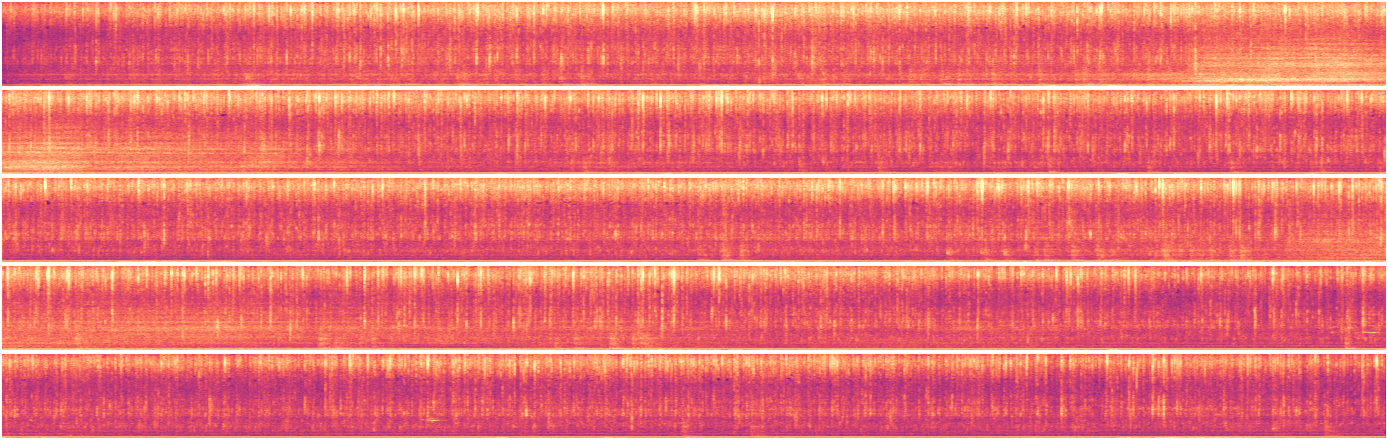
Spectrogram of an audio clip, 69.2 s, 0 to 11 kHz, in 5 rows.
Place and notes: Kehra alajaam, Paasiku, Harju maakond, Estonia - Melting snow
Snow is melting and dripping from the roof. An electrical substation can be heard in the background. Trucks are passing by.
Harju maakond, Eesti, 14 April 2020, 12:19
